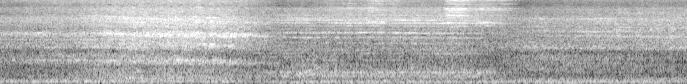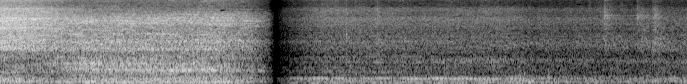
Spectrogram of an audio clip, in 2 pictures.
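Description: Train noise: a loud rumble with a high metallic wheel squeal through the first part. About two-thirds through it cuts off abruptly to a quieter diesel locomotive sound with a steady low engine hum.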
